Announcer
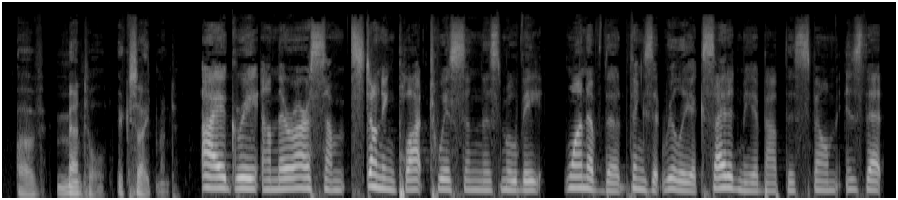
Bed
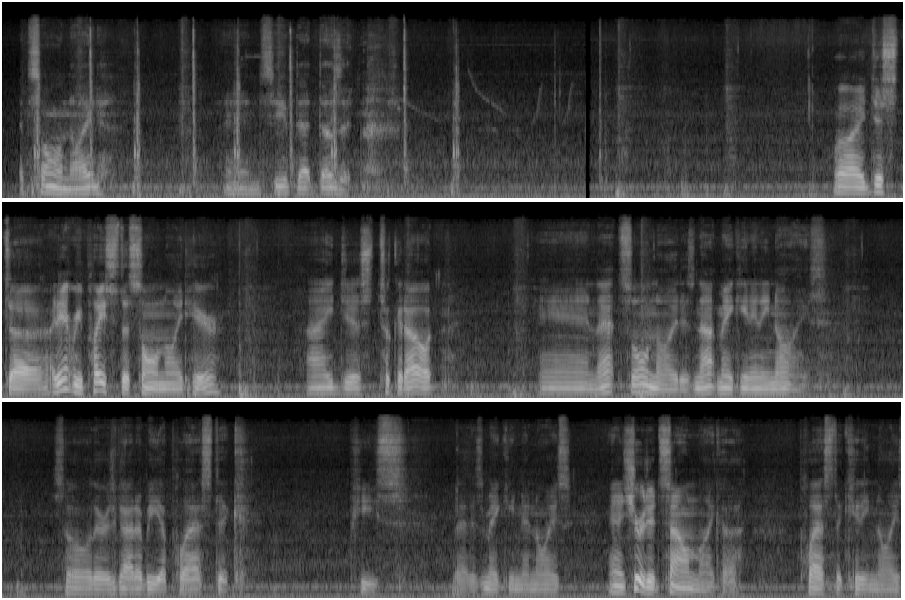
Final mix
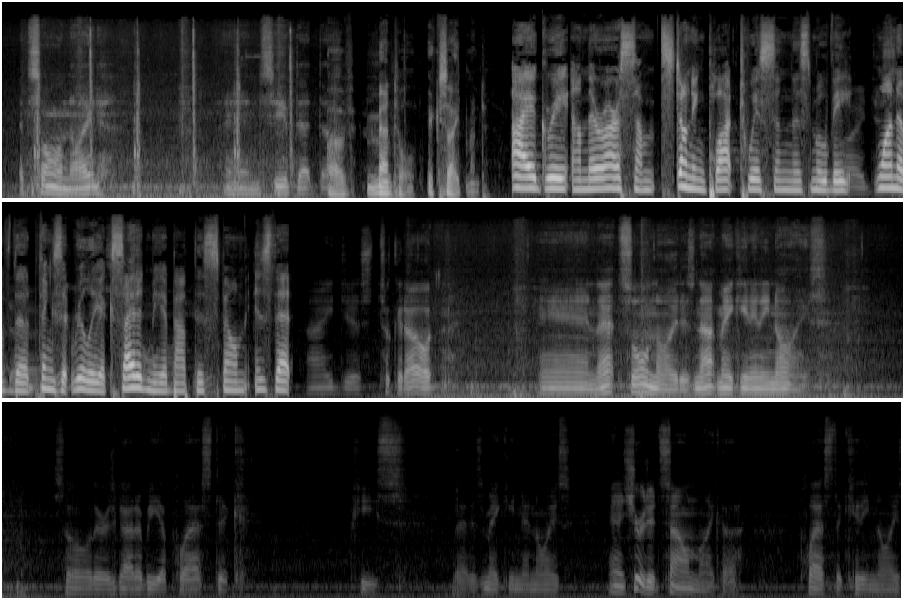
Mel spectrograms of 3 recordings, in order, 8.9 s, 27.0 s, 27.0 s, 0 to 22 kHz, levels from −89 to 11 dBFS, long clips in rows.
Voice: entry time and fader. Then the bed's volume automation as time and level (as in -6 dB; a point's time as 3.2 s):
3.10 s, +2.0 dB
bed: 2.84 s -1.5 dB
3.5 s -25 dB
12.58 s -25 dB
13.34 s -5 dB
17.52 s -5 dB
18.81 s -23.5 dB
